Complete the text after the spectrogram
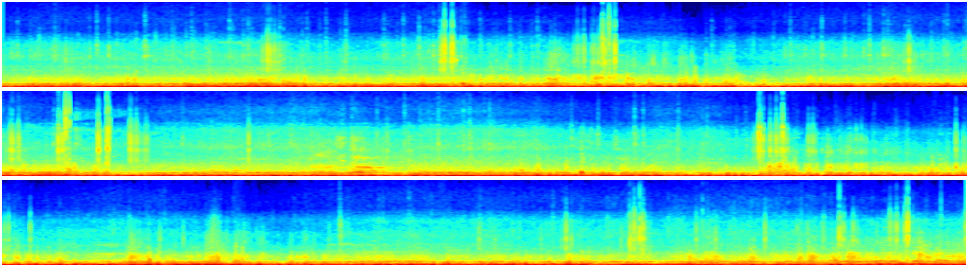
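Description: Bicycle wheels hum on the road.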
